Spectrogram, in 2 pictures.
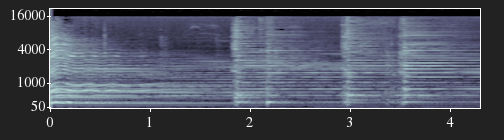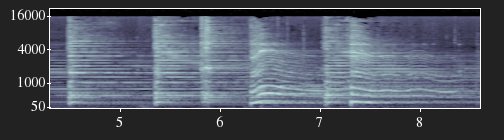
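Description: Background music on a plucked string instrument: single notes struck at uneven intervals and left to ring, some of them bending in pitch.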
